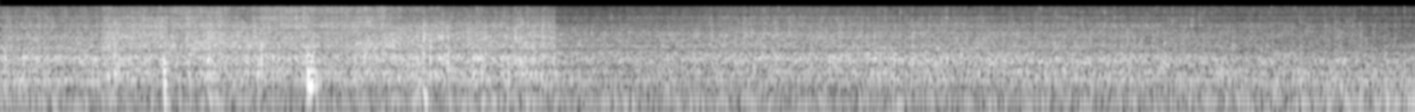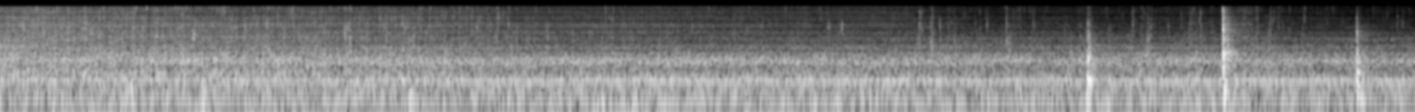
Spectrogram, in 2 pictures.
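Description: Chicken, broccoli and mushrooms sizzling in a frying pan. The sizzle is strongest for the first few seconds, then fades steadily as cream is added. A steady hum runs underneath, and a spatula knocks against the pan three times near the end.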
